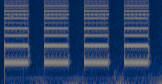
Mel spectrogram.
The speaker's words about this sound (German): Oder eben auch sowas wie Weckerklingeln. Diese Geräusche sind ja eigentlich so designt, dass man sie gar nicht ignorieren kann.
